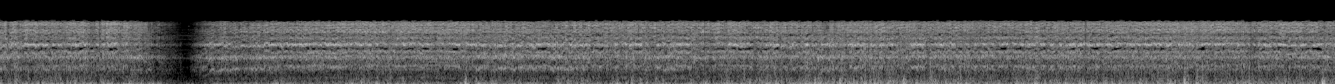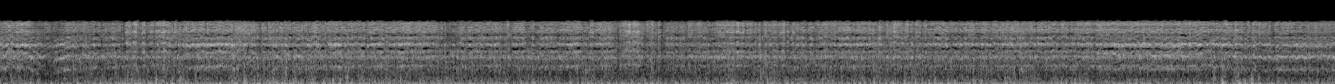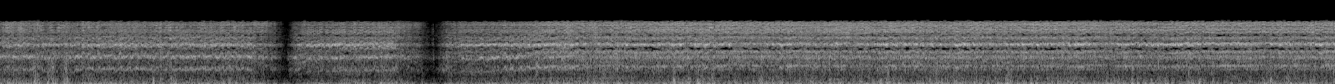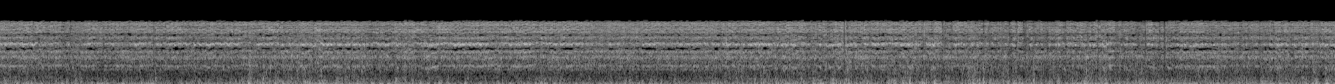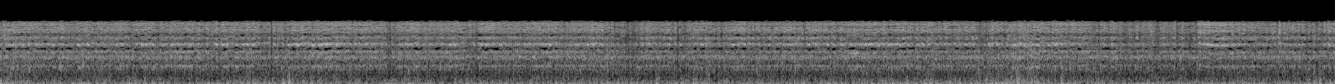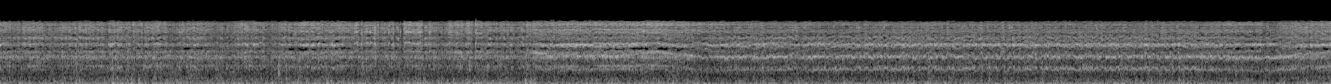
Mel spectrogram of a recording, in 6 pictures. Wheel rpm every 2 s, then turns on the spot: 160, 140, 230, 220, 220, 220, 220, 200, 230, 230, 240, 230, 220, 180, 150, 100, 180, 230, 230, 230, 230, 230, 230, 230, 230, 230, 230, 230, 230, 230, 230, 230, 230, 230, 230, 230, 220, 180, 160, 160.
none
